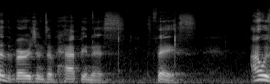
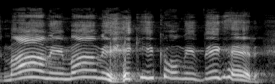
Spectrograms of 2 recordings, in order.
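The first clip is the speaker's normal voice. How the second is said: very high, hammed-up kid wail; mock-crying child voice, breaking into laughter; inconsolable child; 11 semitones higher, 4 dB louder than usual. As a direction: wail it like a bawling little boy. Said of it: "this time inconsolable".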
